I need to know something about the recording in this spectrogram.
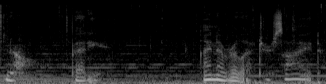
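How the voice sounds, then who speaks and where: A woman voicing a gruff, reassuring husband who has returned as a ghost in an audio drama. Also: medium pitch, a little slow, over music.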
